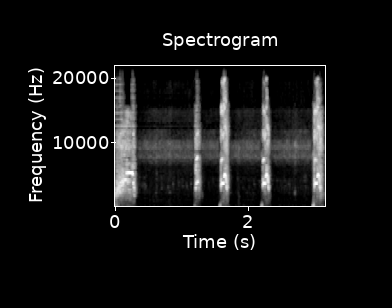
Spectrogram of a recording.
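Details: Javan pied starling heard as a lure sound: a loud raspy burst followed by four short, harsh chirps with a bright high tone, spaced unevenly under a second apart, with steady background hiss.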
